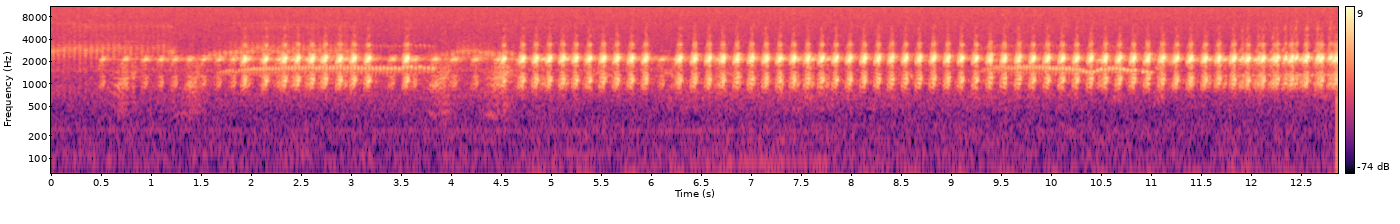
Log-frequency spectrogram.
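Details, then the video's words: Pond tree frogs on an April night in north-east Italy build into a dense, continuous chorus of quick harsh croaking pulses. Smooth, steady mole cricket trills rise and fall in the background. "singing tree frogs in pond"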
